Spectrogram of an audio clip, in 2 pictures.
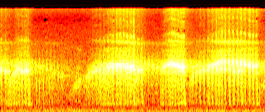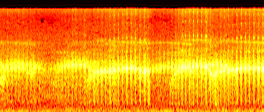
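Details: Night frog chorus of buzzy, trilled croaks, each swelling up and dipping back down over roughly a second, several voices overlapping in quick succession over a low, steady background hum.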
